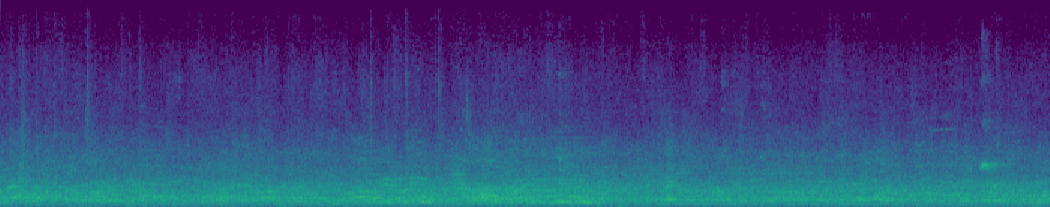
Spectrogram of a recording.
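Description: A large brass band plays loudly in a big echoing hall.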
